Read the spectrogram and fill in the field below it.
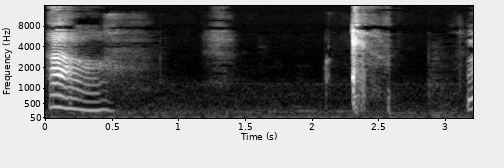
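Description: A brief high-pitched infant vocalization, then after a pause a sudden sharp burst of air, a baby's sneeze, with another faint burst at the end.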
